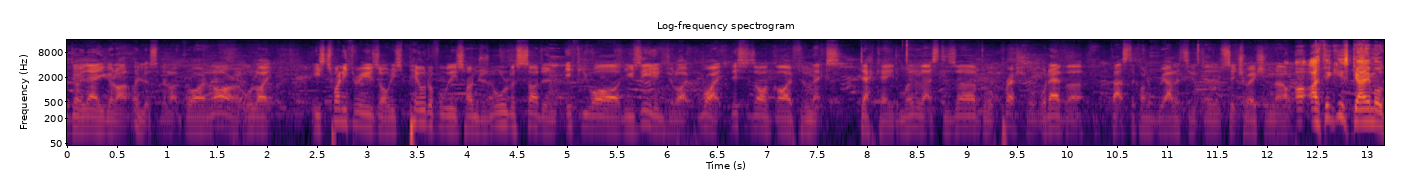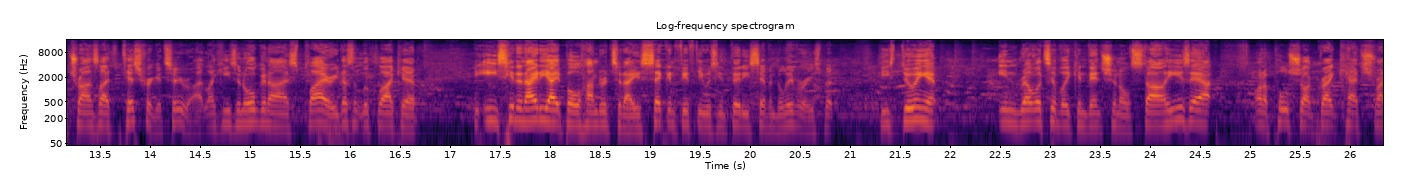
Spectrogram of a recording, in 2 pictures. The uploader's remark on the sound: Recorded at his local pub in North London before they head to the football.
